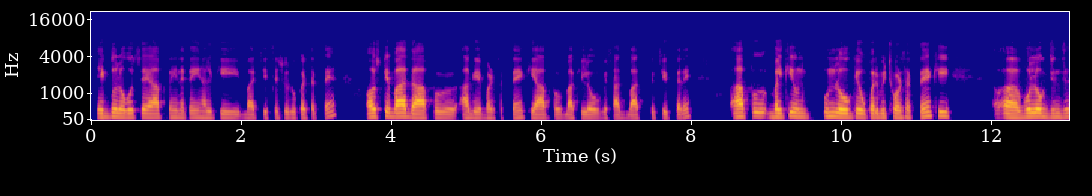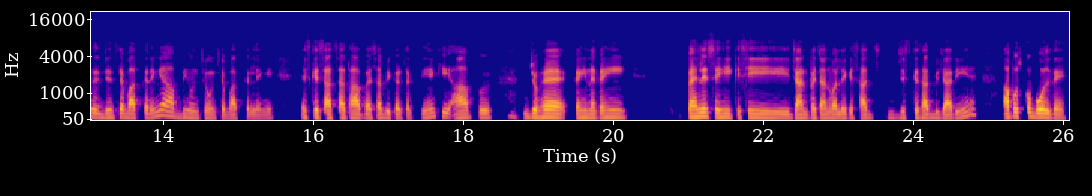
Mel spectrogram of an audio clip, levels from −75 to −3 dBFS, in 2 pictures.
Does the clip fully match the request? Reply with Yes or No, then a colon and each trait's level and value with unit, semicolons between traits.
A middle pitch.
No: low, 130 Hz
